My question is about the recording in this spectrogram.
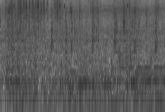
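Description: Car engine running as the car drives over rough, stony ground, with many short clicks and rattles.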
